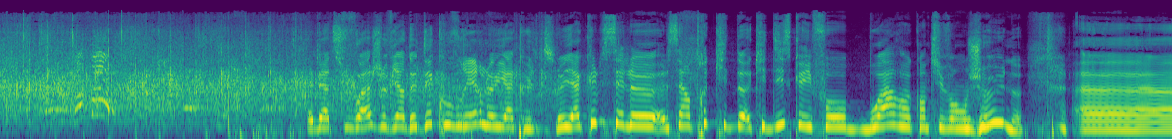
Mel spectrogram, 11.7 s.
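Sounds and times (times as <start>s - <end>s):
hand clapping applause: 0.0s - 6.1s
speech: 3.1s - 11.7s.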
